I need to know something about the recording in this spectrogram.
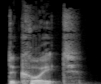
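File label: "dacoit", British English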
